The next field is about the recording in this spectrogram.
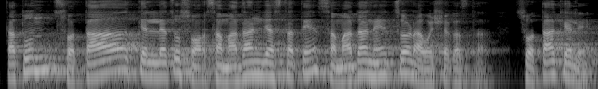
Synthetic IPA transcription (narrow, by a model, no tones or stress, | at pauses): t̪at̪ʰuːnsʋət̪akɛlːjat͡sɔssəmad̪ʱand͡ʑɛəst̪at̪ɛ̃səmad̪ʱanɛ̃t͡səɽa̰ʋəɕjəkə̰st̪a̰ | sʋət̪akɛlɛ̰̃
